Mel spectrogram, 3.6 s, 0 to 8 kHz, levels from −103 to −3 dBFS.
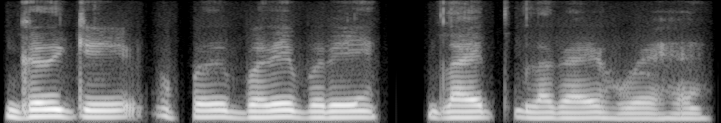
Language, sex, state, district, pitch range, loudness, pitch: Hindi, male, Arunachal Pradesh, Lower Dibang Valley, 135-155 Hz, -17 LUFS, 150 Hz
